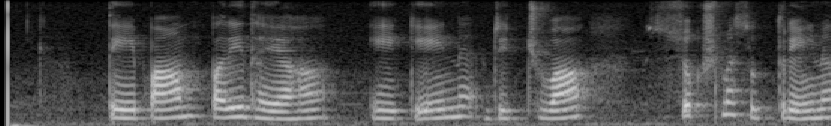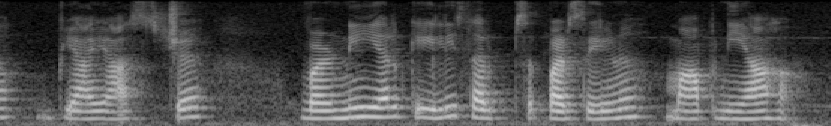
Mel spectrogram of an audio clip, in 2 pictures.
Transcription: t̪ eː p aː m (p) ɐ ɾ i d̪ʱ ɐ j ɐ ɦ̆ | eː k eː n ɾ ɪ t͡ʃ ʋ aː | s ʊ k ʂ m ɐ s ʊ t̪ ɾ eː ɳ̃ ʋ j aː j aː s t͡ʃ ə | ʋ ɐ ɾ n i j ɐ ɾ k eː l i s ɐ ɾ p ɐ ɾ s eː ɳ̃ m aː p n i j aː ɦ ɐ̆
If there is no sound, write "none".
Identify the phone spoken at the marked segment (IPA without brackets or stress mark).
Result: p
